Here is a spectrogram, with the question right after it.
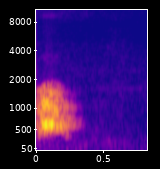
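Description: A single dog bark, loud and close, one short burst fading quickly into near silence.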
